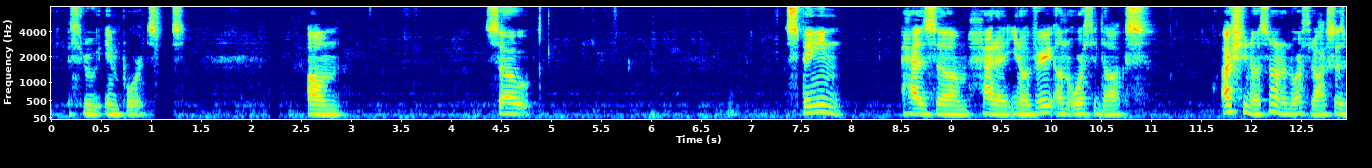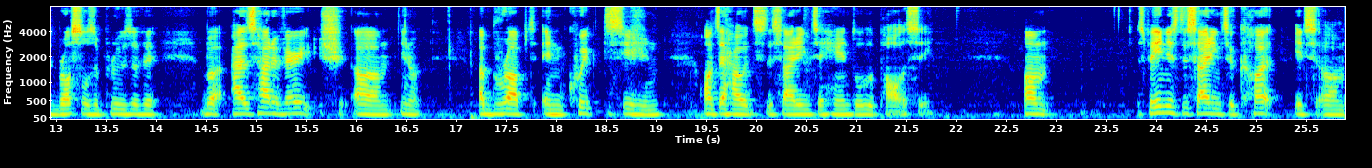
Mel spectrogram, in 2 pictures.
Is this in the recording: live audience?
no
